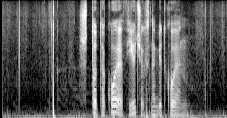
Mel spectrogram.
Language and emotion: Russian, neutral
